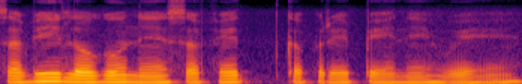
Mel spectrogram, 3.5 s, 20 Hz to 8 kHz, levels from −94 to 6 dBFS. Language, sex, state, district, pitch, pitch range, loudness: Hindi, male, Arunachal Pradesh, Lower Dibang Valley, 110 Hz, 105-115 Hz, -18 LUFS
